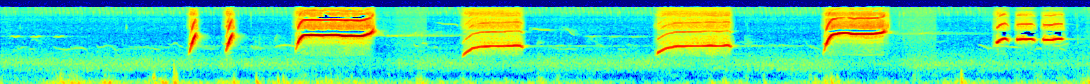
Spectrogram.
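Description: Handler's shepherd whistle commands to a working sheepdog: two quick rising chirps, then a long held note, two upward-sliding notes and a note that rises and holds, about one a second, ending in a few short quick pips.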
